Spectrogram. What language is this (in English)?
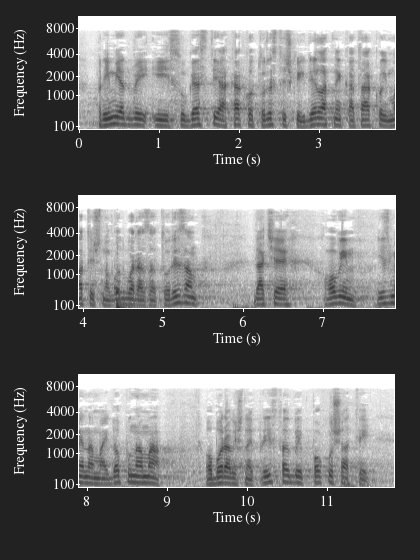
Croatian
